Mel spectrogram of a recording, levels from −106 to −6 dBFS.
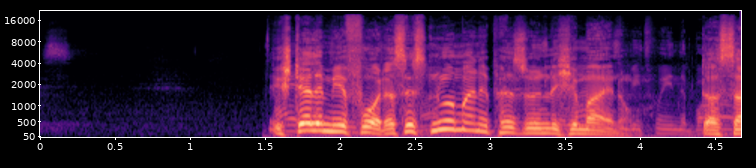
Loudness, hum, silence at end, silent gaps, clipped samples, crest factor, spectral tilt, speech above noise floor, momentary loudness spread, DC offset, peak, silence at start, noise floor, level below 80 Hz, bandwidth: -25 LUFS; none; 0 s; none; under 0.1%; 18 dB; -4.5 dB/octave; 59 dB; 11 LU; under 0.1%; -10 dBFS; 1.55 s; -84 dBFS; -62 dBFS; 19 kHz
